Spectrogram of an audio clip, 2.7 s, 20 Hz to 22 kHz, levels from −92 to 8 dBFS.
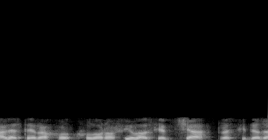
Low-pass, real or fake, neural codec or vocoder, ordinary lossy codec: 3.6 kHz; fake; codec, 16 kHz, 4 kbps, X-Codec, WavLM features, trained on Multilingual LibriSpeech; MP3, 24 kbps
